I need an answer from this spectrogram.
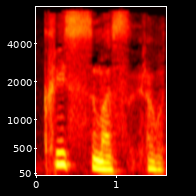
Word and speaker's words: Christmas: 그것을 영어로 들어와서 크리스토스가 이제 크라이스트가 됐고, 마스라는 말이 합쳐서 크라이스트마스라고 해서 발음이 크리스마스라고 트 발음이 묵음이 돼서 된 것 아닙니까?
